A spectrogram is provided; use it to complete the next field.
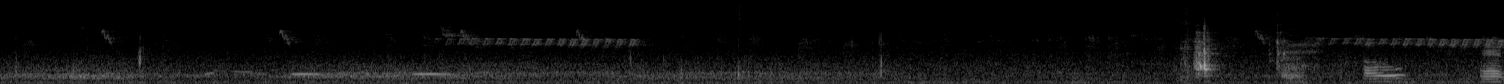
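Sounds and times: birds chirping: 0:00.0 - 0:15.0
low steady bird notes: 0:00.0 - 0:15.0
bird trill: 0:10.9 - 0:15.0.

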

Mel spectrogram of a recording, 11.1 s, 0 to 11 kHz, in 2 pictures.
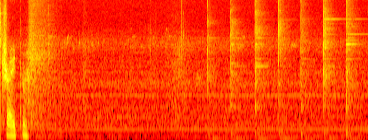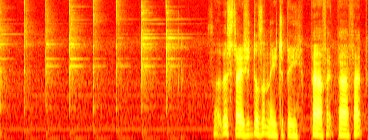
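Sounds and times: hammer striking metal on anvil: 0:03.1 - 0:08.6.

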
